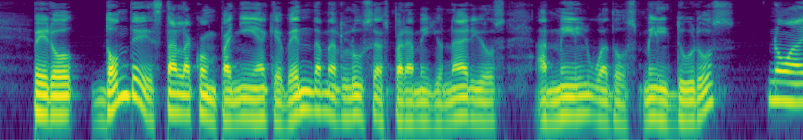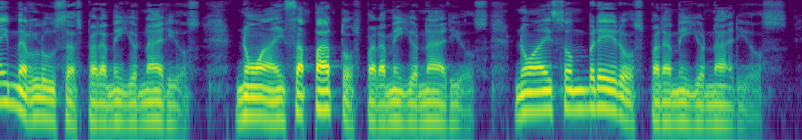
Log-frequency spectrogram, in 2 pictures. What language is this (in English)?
Spanish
